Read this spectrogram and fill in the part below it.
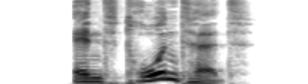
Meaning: inflection of entthronen: 1. second-person plural preterite 2. second-person plural subjunctive II
- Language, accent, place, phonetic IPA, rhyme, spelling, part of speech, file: German, Germany, Berlin, [ɛntˈtʁoːntət], -oːntət, entthrontet, verb, De-entthrontet.ogg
